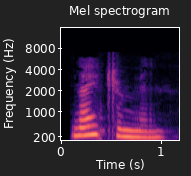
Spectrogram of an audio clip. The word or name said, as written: nitromin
